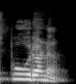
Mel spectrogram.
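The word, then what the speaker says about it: पूरण: Purna. That Purna means complete. But this Purana, this is not Purna. It is Purana.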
